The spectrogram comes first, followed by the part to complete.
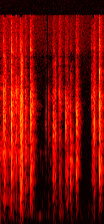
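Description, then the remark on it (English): Rapid, uneven clacking of computer keyboard keys as someone tries to log into iTunes, a dozen or so quick keystrokes in bursts with brief pauses, soft, with no voices. “I can't hear your keyboard clacking.”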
